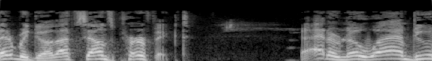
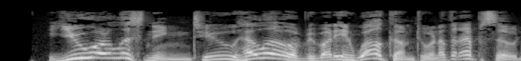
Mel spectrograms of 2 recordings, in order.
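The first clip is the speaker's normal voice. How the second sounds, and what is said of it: Exaggerated radio announcer voice. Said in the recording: “doing my radio voice”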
